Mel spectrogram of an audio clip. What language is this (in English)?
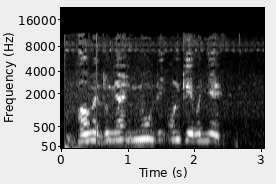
Saraiki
